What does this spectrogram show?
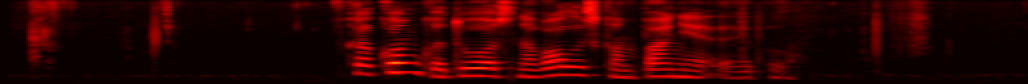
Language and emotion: Russian, neutral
